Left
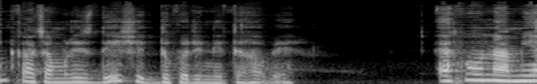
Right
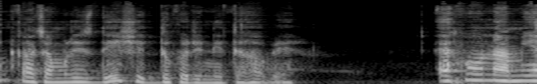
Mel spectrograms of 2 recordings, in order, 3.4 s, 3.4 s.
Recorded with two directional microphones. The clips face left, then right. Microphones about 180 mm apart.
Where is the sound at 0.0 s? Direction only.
50° left (ahead or behind).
